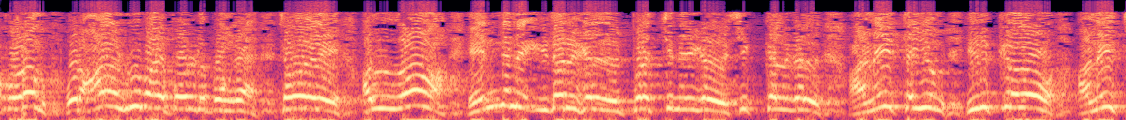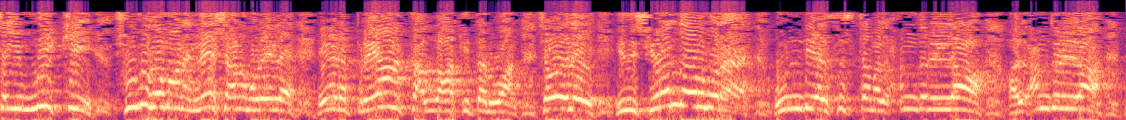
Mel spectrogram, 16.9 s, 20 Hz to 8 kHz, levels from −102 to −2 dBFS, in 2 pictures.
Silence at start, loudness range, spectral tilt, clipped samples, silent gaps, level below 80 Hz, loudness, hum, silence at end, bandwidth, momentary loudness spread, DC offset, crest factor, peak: 0 s; 1 LU; -3.5 dB/octave; 3%; none; -30 dBFS; -6 LUFS; none; 0 s; 8 kHz; 4 LU; 3%; 6 dB; 0 dBFS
